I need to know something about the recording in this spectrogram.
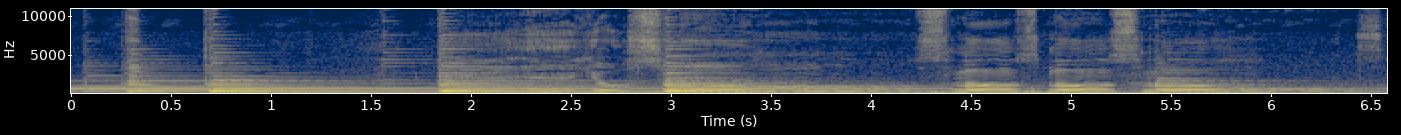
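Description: Ukulele strummed in slow chords, each strum left to ring out, with softer playing in the last couple of seconds.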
